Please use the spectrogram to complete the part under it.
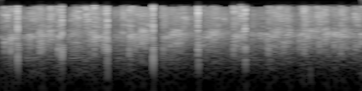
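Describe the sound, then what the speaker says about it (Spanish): Studio audience applause greets a Venezuelan sociologist guest on a Miami talk show, a dense, steady wash of clapping with a few sharper claps standing out throughout. "Un aplauso para él, por favor"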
